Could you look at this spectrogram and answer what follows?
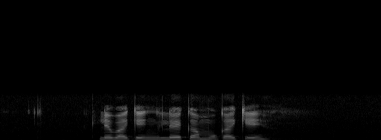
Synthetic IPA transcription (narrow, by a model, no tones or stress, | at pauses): lɪβakʼeŋ̩lekʼamʊkʼakʼɪ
